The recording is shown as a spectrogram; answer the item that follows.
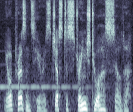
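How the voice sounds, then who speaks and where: A calm, dignified ancient king. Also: medium pitch. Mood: measured. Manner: measured, formal. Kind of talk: video game cutscene voice acting. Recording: faint music behind.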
